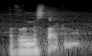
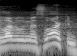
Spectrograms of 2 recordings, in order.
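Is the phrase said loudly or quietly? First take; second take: quietly; loudly. First: The phrase is said quietly, at low volume. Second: The phrase is said loudly, with projected voice. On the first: The speaker calls it wrong. "I'm starting out quietly" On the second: The speaker calls it right. "I'm gonna raise my voice and project it now"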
